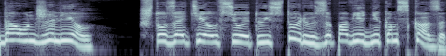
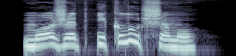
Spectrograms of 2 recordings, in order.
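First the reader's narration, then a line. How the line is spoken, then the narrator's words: Grim. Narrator (Russian): сказал мрачно Иван Иваныч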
